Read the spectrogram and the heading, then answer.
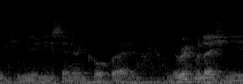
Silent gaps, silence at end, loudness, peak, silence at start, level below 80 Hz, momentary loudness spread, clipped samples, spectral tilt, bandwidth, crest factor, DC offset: none; 0 s; -45 LUFS; -28 dBFS; 0 s; -54 dBFS; 7 LU; under 0.1%; -6 dB/octave; 16 kHz; 16 dB; under 0.1%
